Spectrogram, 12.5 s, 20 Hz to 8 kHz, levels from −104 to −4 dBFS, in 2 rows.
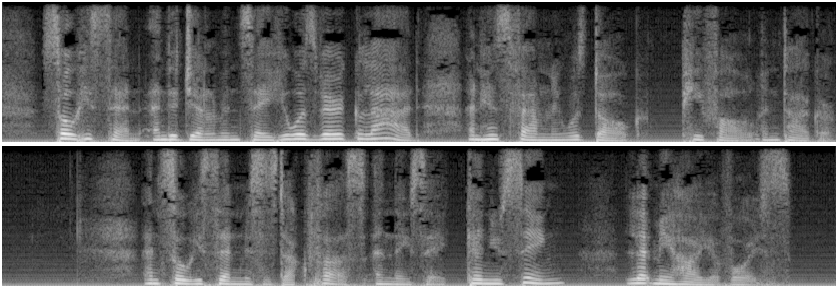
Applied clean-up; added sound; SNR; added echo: none; none; none; none.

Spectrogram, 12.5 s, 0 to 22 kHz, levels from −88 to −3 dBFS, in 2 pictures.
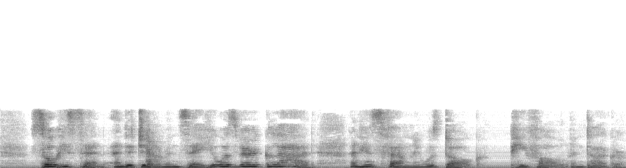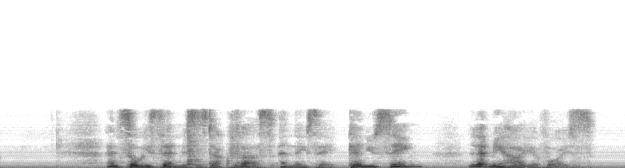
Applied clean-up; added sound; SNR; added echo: none; Bowed string instrument; 18 dB; reverberation time 0.2 s.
